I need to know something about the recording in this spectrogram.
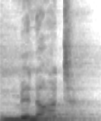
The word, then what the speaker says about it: Minot: later if you wish his name is Minot or Mino but I'm going to use the one pronunciation Minot Judson Savage minute Judson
